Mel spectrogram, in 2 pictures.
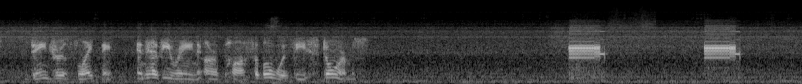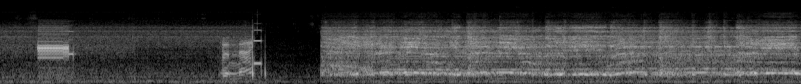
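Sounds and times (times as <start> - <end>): radio music: 0.0 - 3.7, 10.2 - 16.0
warbling digital data bursts: 5.7 - 6.2, 8.4 - 8.8.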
